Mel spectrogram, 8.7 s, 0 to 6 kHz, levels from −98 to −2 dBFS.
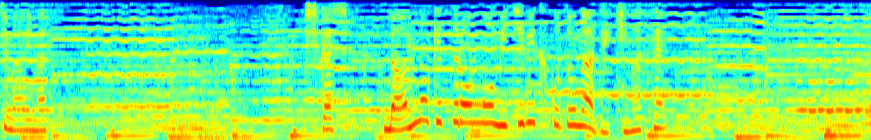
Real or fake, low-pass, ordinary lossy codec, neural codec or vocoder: real; 5.4 kHz; none; none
